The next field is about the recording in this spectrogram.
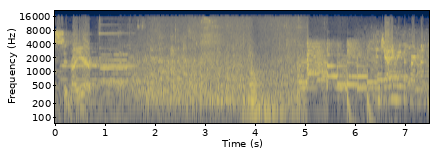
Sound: laughter

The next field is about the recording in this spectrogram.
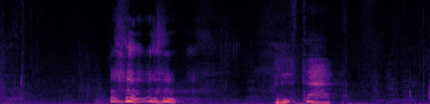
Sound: child laughs

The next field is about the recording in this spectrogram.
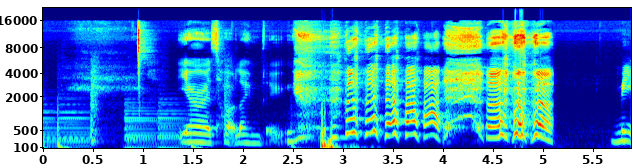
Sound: laughs, with laughter gradually turning pained

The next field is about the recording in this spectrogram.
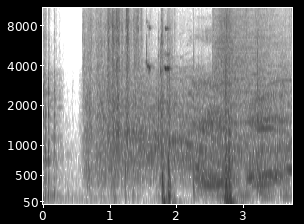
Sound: creaking

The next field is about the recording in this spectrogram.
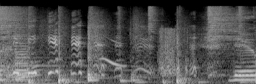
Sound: puppy giggling

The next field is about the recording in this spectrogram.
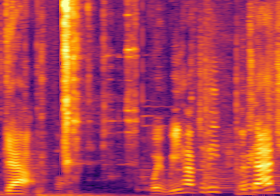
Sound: harness clicks

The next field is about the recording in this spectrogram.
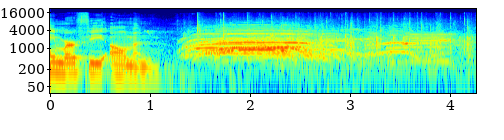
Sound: audience cheering; audience applauding

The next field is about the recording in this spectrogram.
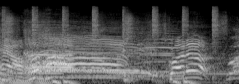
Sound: all laughing

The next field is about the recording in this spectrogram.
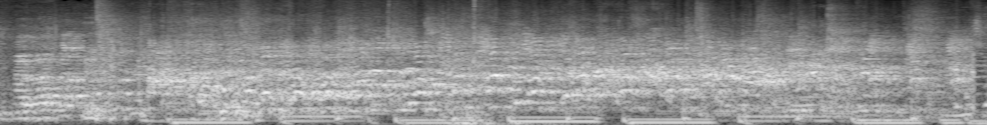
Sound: laughing

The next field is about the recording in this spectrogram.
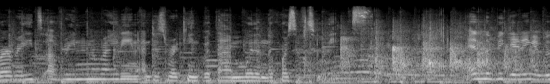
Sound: people clapping

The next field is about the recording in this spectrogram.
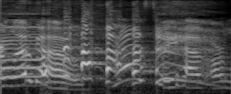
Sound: both laughing

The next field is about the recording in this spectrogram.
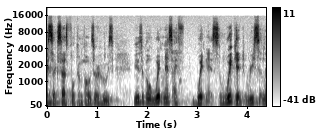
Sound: stuttering

